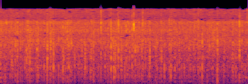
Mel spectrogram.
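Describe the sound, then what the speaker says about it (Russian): Steady rain patters on a taut tent surface nearby, a continuous dense drumming with no voices. "Дожидаем дождик. Да, под тентом."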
